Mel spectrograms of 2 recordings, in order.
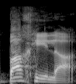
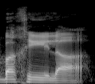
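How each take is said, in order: First: The vowel after kh is short. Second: The vowel after kh is stretched long. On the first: The speaker calls it right. "It is bakhila" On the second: The speaker calls it wrong. "not bakhila"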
